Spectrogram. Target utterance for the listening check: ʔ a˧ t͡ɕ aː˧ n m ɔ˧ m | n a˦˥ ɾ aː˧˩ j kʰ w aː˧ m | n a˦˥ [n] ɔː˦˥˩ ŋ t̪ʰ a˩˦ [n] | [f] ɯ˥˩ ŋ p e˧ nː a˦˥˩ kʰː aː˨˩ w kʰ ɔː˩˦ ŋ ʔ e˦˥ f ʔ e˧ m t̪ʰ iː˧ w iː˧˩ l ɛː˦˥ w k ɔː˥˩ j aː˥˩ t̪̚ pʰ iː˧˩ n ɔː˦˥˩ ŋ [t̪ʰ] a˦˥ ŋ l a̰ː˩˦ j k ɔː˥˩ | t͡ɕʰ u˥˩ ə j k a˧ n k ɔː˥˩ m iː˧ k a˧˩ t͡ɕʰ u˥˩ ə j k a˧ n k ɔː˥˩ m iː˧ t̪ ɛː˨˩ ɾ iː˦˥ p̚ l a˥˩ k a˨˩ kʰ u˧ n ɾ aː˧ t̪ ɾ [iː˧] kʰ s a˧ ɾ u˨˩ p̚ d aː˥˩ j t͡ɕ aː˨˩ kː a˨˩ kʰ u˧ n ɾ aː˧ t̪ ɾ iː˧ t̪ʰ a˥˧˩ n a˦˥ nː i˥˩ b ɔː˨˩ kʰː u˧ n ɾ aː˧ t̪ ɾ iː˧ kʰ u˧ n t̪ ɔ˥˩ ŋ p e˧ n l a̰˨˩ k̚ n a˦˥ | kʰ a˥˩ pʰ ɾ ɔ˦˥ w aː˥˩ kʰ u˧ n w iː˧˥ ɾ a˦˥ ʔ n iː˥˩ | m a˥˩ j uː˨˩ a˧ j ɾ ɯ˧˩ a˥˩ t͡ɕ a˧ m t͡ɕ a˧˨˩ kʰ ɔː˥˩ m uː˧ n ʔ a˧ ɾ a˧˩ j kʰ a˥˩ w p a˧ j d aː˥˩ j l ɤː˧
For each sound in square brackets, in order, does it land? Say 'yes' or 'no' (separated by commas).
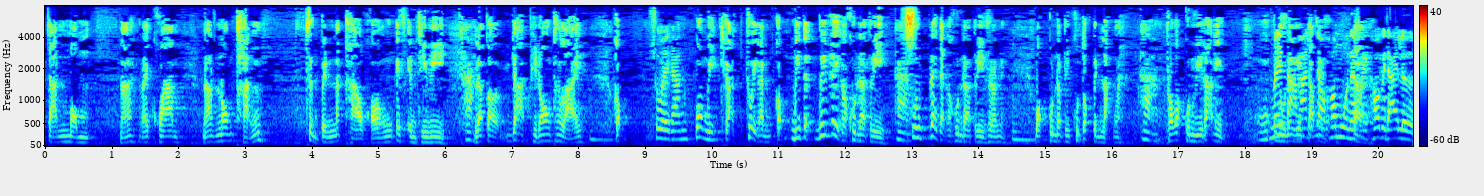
yes, no, no, yes, yes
